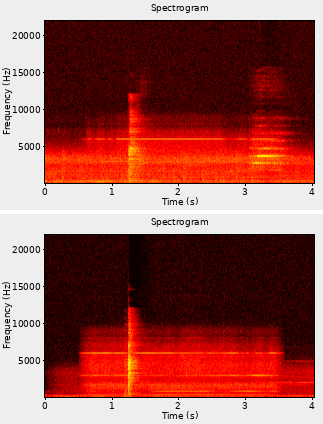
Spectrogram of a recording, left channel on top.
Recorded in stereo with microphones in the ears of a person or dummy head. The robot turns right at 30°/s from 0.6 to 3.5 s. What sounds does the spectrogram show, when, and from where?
1.2 s dripping: 70° right (ahead or behind), 0.8 m; by 1.4 s 65° right (ahead or behind), 0.8 m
